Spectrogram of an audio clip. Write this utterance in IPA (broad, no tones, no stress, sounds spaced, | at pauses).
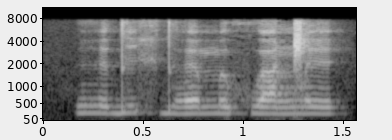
ɦ ɪ d i x dʱ ɛ m ɛ xʷ a ŋ͡ǁ e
